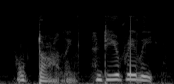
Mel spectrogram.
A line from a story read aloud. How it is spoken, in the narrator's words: with so much conviction that Allison began anxiously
